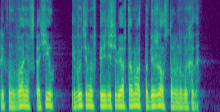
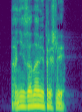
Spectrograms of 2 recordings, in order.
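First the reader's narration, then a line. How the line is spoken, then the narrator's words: Quiet hoarse rasp. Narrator (Russian): тихо прохрипел Кронах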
